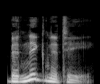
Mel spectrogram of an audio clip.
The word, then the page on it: benignity: British English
